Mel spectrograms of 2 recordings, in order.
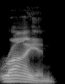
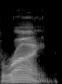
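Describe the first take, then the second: First: The name is pronounced like the common name Ryan. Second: The name is pronounced like the spelling Ryne. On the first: The speaker calls it wrong. "it's not Ryan" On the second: The speaker calls it right. "it's Ryne, R Y N E"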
